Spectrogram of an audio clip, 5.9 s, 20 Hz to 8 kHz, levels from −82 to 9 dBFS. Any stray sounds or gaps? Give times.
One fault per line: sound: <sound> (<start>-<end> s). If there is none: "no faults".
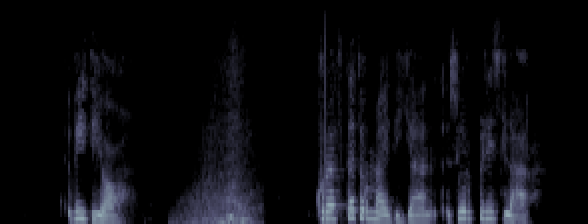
sound: whoosh (1.7-2.7 s)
